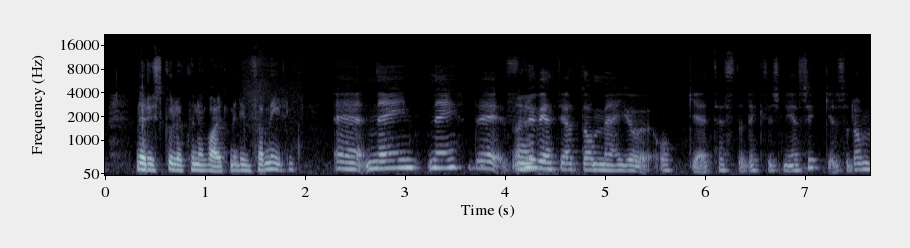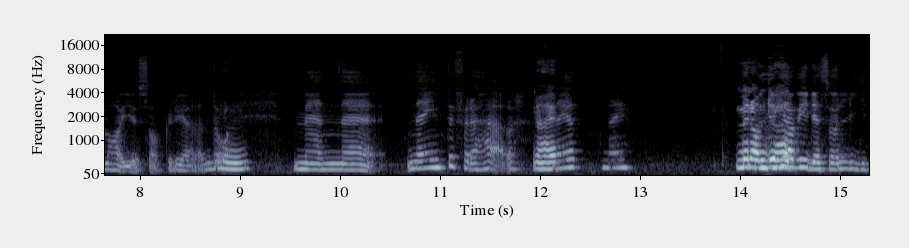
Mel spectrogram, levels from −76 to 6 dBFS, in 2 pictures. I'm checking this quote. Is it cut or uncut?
uncut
